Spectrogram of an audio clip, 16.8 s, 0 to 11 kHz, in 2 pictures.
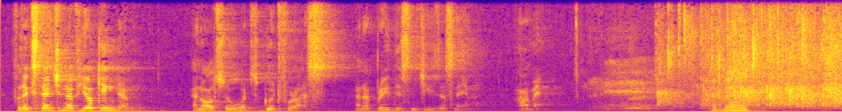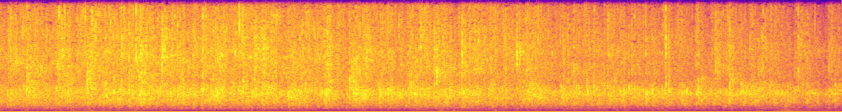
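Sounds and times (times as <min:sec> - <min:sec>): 
speech: 0:00.2 - 0:05.5, 0:06.6 - 0:07.8
large crowd applauding: 0:06.6 - 0:16.8.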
